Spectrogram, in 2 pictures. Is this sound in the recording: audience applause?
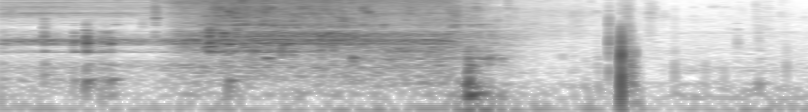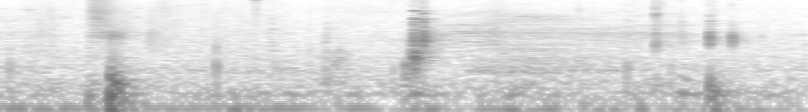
no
